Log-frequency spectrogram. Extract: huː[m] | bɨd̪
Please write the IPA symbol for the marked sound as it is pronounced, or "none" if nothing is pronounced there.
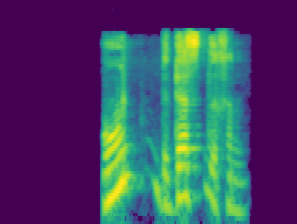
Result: n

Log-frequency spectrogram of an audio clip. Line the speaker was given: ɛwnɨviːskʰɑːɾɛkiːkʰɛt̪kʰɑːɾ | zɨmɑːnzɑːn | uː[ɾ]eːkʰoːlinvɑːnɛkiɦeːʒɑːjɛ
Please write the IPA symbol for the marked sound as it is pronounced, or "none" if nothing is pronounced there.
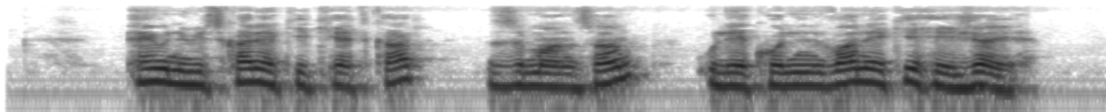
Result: l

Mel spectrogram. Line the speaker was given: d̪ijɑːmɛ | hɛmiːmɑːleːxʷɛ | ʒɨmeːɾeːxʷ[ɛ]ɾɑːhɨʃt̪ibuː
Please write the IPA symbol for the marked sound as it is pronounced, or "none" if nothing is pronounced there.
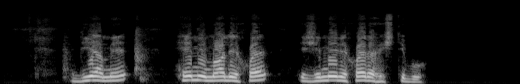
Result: ɛ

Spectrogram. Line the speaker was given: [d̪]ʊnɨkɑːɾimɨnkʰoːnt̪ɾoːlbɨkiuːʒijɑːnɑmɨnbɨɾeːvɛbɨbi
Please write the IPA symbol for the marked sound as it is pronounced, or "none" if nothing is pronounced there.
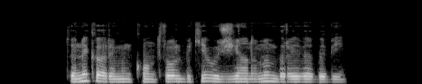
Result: t̪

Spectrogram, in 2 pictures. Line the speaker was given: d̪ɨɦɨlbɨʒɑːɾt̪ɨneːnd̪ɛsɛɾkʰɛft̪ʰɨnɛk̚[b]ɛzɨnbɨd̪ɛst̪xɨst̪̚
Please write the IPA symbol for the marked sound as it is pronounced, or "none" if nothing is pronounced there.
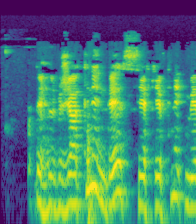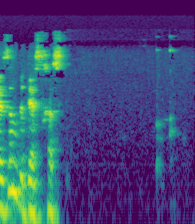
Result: m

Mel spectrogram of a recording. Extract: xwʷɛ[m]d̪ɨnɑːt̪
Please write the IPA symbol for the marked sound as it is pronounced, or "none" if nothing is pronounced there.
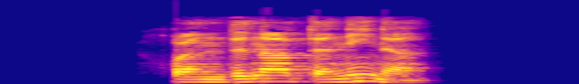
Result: n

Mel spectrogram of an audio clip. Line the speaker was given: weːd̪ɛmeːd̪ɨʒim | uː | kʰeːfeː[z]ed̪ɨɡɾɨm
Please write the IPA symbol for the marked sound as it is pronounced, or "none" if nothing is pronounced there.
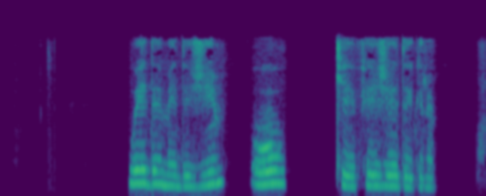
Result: ʒ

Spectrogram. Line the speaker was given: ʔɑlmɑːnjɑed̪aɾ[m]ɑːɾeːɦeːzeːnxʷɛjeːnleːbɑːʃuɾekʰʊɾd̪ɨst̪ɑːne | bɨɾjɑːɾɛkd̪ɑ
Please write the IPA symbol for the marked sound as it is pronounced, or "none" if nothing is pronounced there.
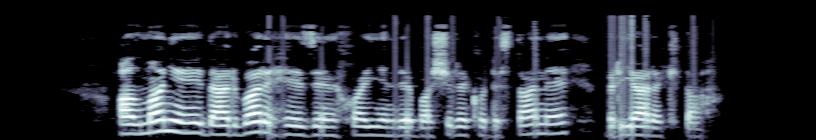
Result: b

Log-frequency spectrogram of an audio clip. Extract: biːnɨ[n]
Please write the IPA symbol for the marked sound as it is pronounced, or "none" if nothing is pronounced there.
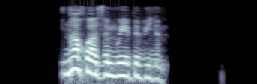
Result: m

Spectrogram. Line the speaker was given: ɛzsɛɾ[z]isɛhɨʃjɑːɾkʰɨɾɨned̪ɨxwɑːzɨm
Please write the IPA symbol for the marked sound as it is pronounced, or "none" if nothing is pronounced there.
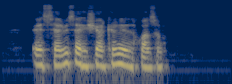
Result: v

